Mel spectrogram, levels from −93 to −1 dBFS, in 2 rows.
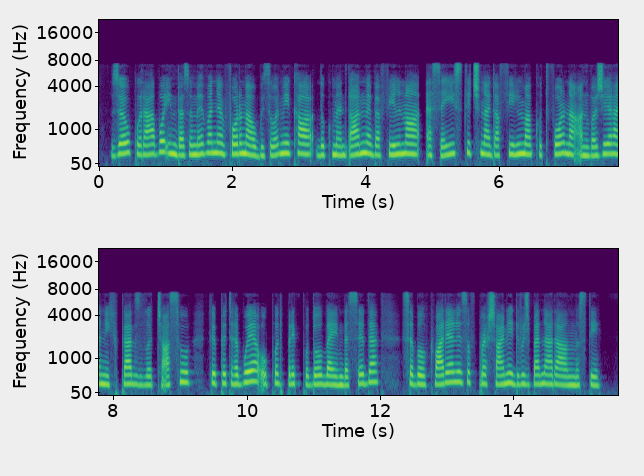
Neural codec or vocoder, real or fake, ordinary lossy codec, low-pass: codec, 16 kHz, 0.5 kbps, FunCodec, trained on LibriTTS, 25 frames a second; fake; MP3, 64 kbps; 7.2 kHz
